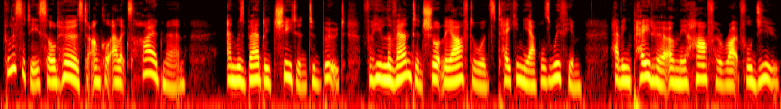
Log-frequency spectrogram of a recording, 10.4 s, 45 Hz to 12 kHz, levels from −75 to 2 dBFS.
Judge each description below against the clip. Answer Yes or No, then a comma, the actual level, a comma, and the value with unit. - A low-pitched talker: No, high, 190 Hz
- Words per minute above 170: Yes, average, 180 wpm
